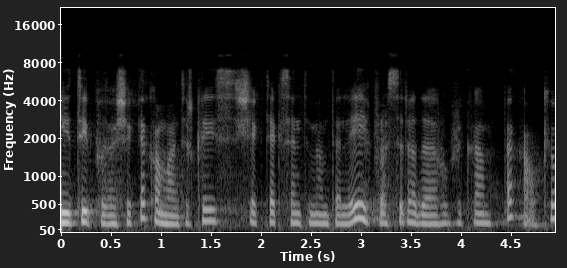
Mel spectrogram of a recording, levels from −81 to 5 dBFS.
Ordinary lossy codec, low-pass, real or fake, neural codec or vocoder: Opus, 24 kbps; 7.2 kHz; fake; codec, 16 kHz, 0.8 kbps, ZipCodec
